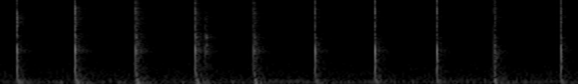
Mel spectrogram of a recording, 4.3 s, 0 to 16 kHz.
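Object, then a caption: Plastic audio cassette shell. A metal-tipped tool taps and scratches at the edge of the tape window on a white plastic audio cassette shell. Eleven sharp, dry clicks sound at a steady pace of about two per second, each bright with a tone near 1.6 kHz and dying away almost instantly, with two landing close together near the middle.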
